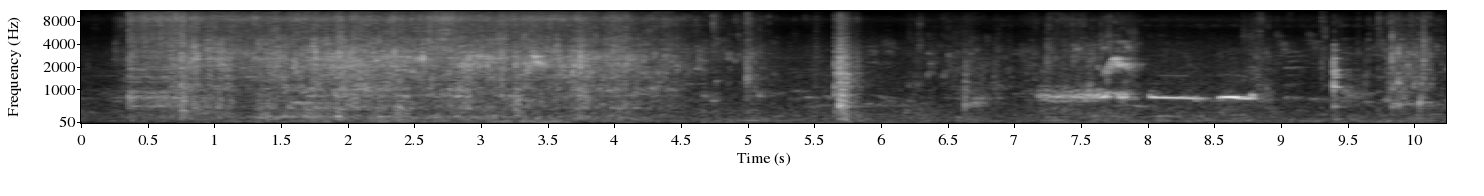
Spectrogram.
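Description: Water runs from a tap for a few seconds while chicken is washed before marinating, a steady rush that then stops, followed by scattered splashes, clunks and short bursts of running water.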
